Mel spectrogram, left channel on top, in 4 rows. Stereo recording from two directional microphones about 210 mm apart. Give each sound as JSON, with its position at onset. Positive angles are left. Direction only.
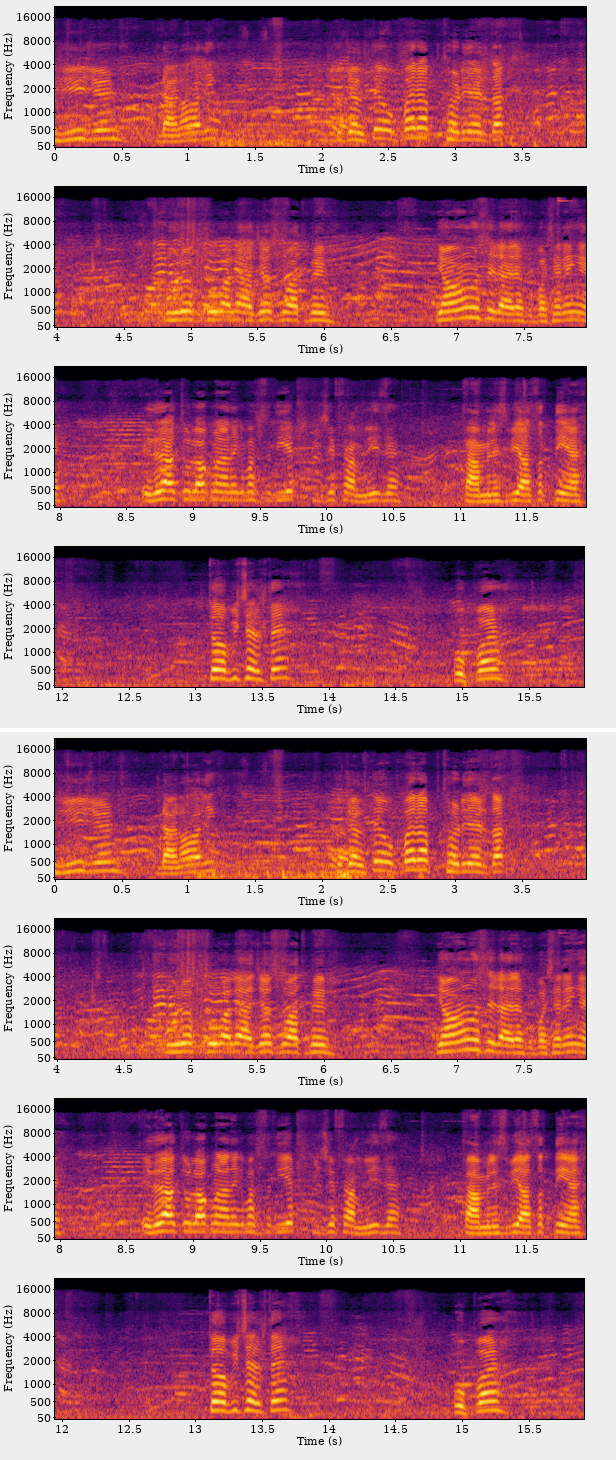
{"t": 0.0, "sound": "speech", "side_deg": -10}
{"t": 2.2, "sound": "speech", "side_deg": -10}
{"t": 4.9, "sound": "speech", "side_deg": -5}
{"t": 13.1, "sound": "speech", "side_deg": 0}
{"t": 15.0, "sound": "speech", "side_deg": -10}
